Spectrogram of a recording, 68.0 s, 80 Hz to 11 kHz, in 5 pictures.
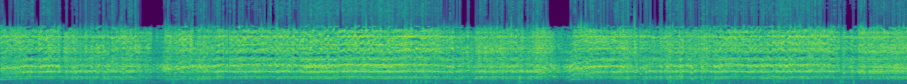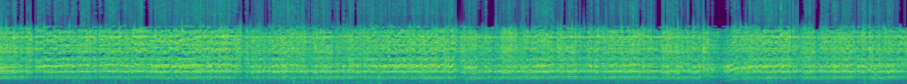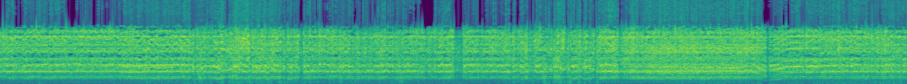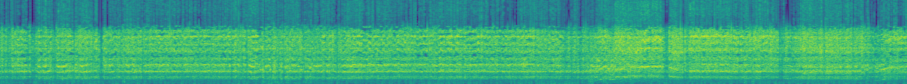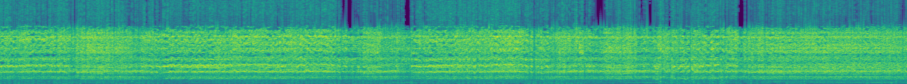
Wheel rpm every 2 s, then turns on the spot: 200, 190, 220, 220, 190, 230, 220, 230, 220, 220, 220, 220, 180, 230, 230, 230, 230, 230, 220, 210, 230, 240, 230, 230, 230, 270, 220, 210, 220, 220, 220, 220, 230, 210.
none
